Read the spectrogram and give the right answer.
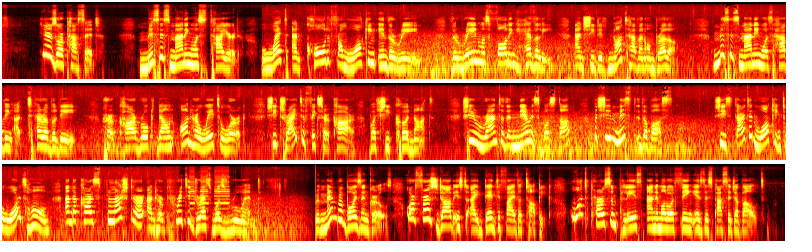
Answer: Did you say the passage is about a person named Mrs.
